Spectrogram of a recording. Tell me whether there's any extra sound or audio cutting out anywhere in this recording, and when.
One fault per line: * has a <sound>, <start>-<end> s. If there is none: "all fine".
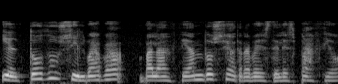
all fine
